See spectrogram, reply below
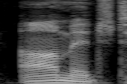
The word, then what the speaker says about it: homage: I think I said that right. Homage. – You did. – You see that email we got that said I'd been saying homage instead of homage. So I'm trying to say homage.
